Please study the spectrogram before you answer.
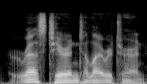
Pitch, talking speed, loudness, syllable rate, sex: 90 Hz, 205 wpm, -15 LUFS, 6.3 syllables/s, male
